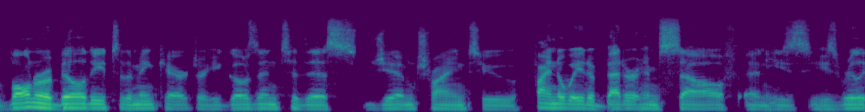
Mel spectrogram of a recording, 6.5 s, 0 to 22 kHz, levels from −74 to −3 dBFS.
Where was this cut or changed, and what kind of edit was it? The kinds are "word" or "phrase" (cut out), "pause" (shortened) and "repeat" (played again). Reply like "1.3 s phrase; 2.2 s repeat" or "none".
3.9 s pause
